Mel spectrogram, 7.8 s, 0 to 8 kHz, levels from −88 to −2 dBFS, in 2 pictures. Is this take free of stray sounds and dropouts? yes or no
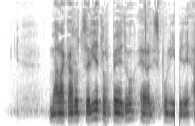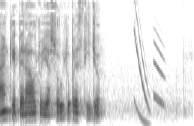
no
